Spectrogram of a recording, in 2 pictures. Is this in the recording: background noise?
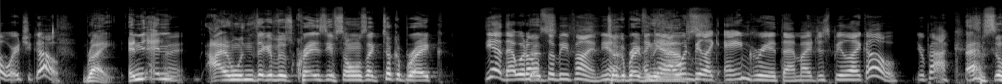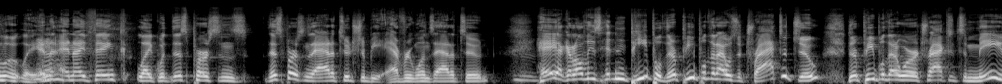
no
